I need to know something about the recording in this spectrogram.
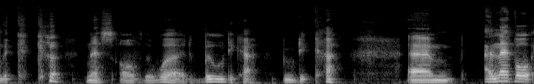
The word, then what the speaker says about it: Boudica: he's almost emphasizing the conus of the word boodikka boodikka and therefore it's it's it's highly likely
